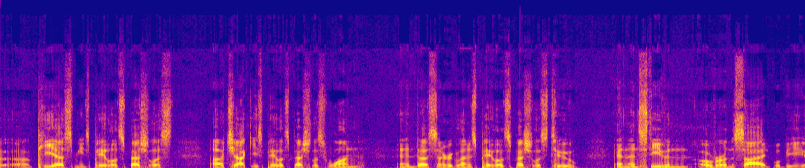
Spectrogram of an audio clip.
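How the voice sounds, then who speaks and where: A deep-voiced man gives live explanatory commentary as an astronaut guest. He talks conversationally, walking the listener through each step. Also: clean tone.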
